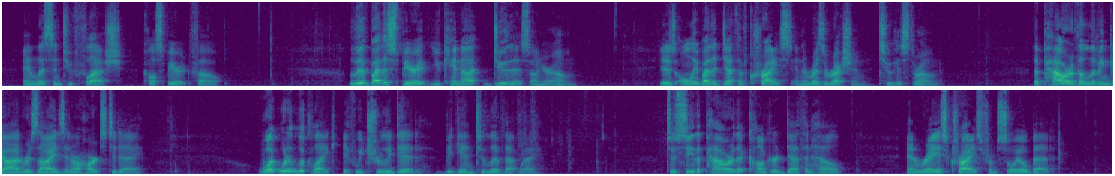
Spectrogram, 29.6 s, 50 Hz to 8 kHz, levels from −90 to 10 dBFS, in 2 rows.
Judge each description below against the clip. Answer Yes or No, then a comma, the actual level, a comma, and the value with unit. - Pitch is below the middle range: Yes, low, 115 Hz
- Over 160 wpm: No, average, 145 wpm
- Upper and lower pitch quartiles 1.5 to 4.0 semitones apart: No, average, 4.6 semitones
